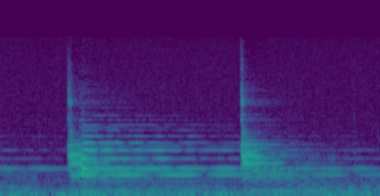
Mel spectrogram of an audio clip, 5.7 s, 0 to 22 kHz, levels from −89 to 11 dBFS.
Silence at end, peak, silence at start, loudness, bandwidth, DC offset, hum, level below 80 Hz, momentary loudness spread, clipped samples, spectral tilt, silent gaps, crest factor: 0 s; -14 dBFS; 0 s; -36 LUFS; 11.5 kHz; under 0.1%; none; -46 dBFS; 18 LU; under 0.1%; -5.5 dB/octave; none; 22 dB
